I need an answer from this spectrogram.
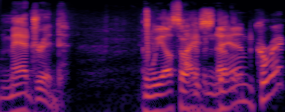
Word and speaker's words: Madrid: is spelled like Madrid we use famous cities or states here and pronounce them incorrectly so it's called Madrid and we also have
